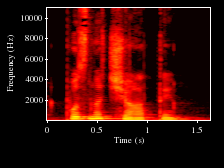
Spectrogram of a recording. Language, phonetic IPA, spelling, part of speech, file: Ukrainian, [pɔznɐˈt͡ʃate], позначати, verb, Uk-позначати.ogg
- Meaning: 1. to mark 2. to designate, to indicate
